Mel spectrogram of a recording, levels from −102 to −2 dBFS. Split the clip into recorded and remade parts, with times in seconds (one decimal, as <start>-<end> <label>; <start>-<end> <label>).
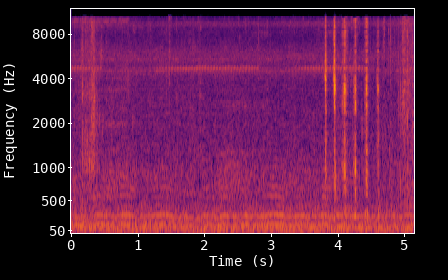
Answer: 0.0-4.3 remade; 4.3-5.2 recorded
